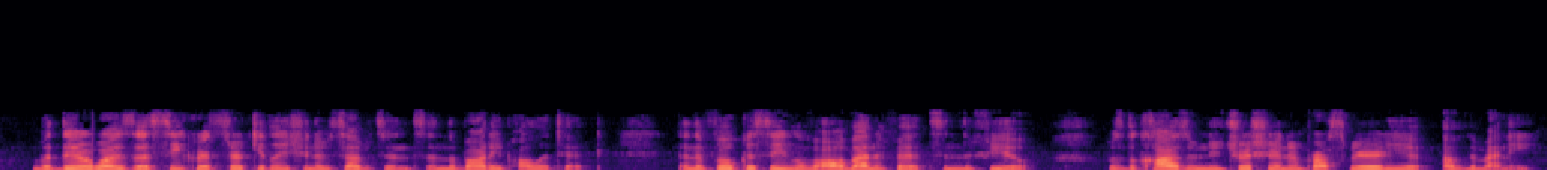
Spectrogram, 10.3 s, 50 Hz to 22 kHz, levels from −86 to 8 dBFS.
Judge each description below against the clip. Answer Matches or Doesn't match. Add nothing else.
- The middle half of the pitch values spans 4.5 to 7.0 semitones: Doesn't match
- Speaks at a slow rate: Doesn't match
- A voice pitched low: Doesn't match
